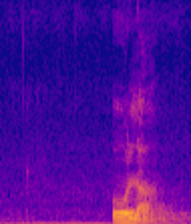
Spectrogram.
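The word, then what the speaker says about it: hola: ओला एच खामोश है, ओ ला, ओ ला, ओला।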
